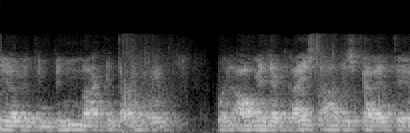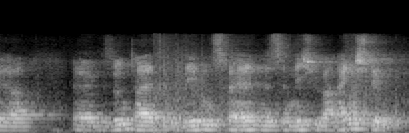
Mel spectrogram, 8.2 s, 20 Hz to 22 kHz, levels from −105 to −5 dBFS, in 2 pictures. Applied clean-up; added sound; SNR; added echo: neural separator model SepFormer DNS4.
